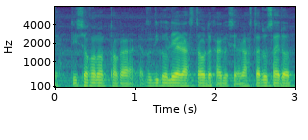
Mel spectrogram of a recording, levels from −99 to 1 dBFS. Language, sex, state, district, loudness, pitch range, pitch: Assamese, male, Assam, Sonitpur, -18 LUFS, 100-110 Hz, 105 Hz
